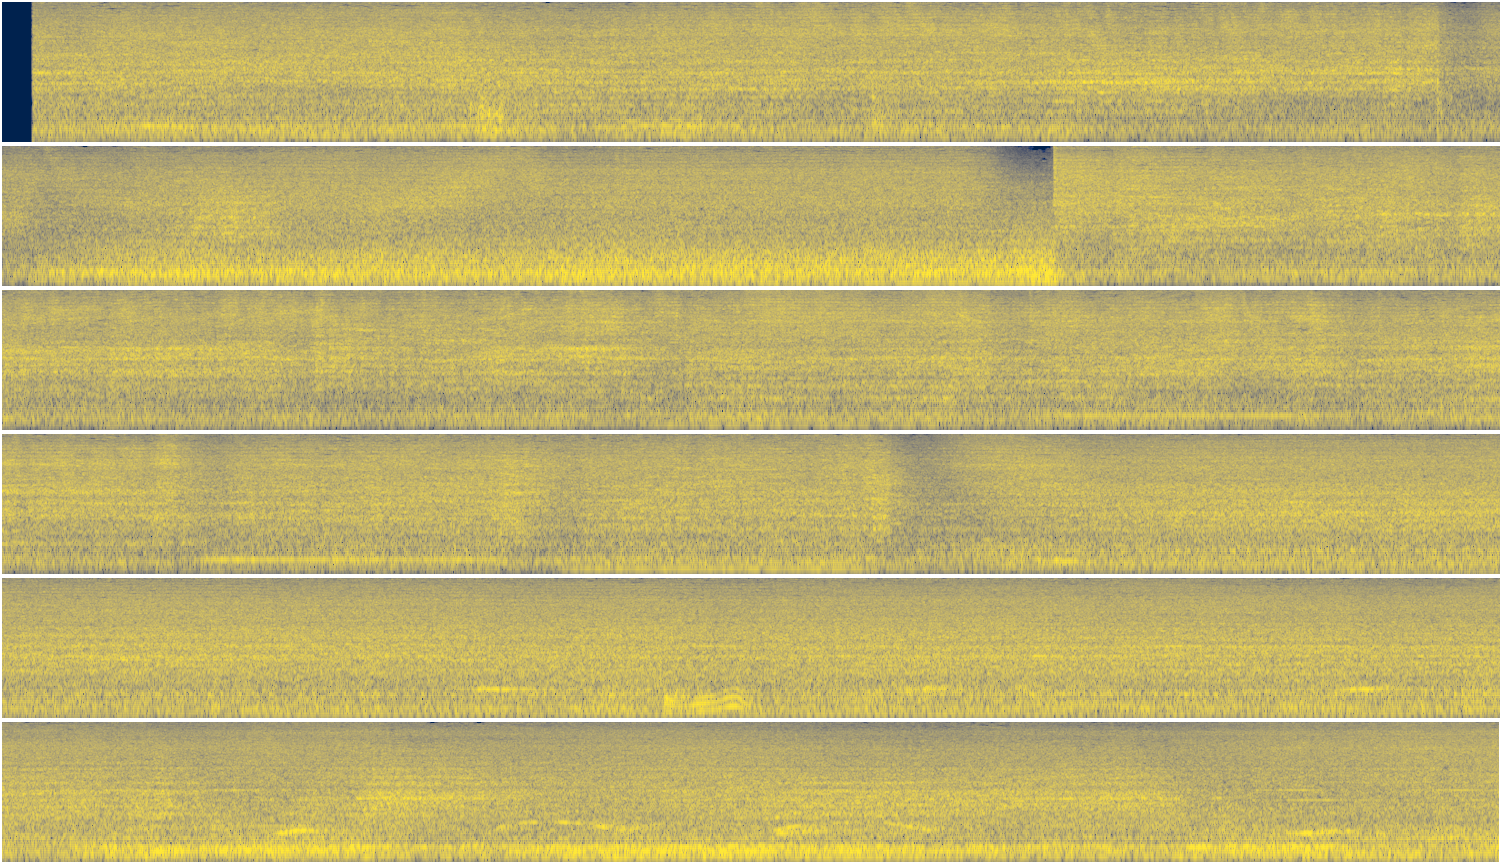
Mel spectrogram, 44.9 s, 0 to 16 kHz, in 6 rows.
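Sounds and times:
plasma torch hissing: 0:00.2 - 0:44.9.

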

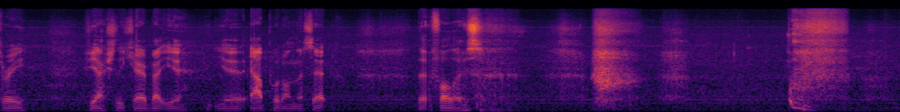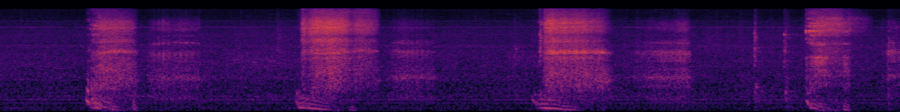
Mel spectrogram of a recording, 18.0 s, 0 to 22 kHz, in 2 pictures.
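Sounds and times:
faint steady hum: 0:00.0 - 0:18.0
man grunting exhales: 0:12.0 - 0:12.8, 0:14.4 - 0:15.2.

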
